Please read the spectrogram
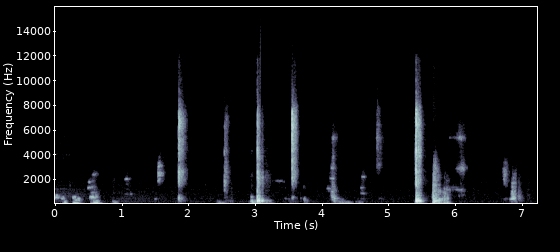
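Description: Steel-tip darts striking a Winmau Blade 5 bristle dartboard during warm-up throws. There is a series of short, sharp thuds and clicks with gaps between them, the loudest about three and five and a half seconds in, and softer knocks in the first second.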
